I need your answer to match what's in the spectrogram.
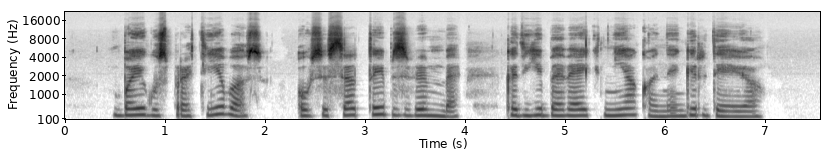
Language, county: Lithuanian, Panevėžys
